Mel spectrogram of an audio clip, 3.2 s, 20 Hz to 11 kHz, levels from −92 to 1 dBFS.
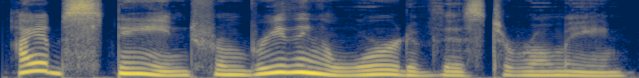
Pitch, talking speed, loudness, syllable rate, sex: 185 Hz, 190 wpm, -14 LUFS, 5.0 syllables/s, female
